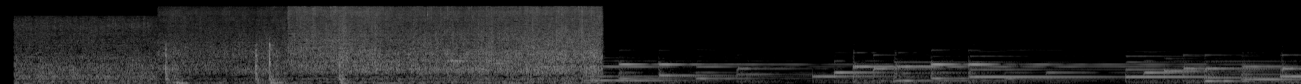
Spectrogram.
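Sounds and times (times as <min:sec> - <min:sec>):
meat sizzling in a pan: 0:00.2 - 0:06.1
wooden spatula knocking on pan: 0:01.6 - 0:03.7
gentle piano music: 0:04.2 - 0:13.0.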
